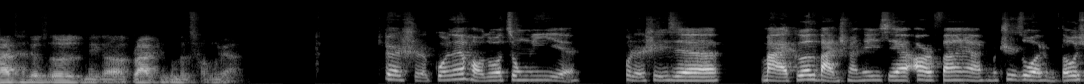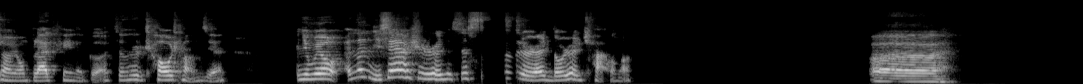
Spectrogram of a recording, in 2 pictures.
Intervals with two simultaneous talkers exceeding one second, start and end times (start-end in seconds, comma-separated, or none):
none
